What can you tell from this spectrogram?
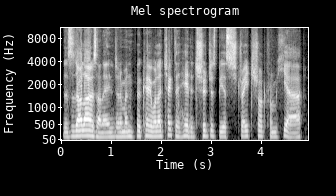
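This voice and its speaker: A man's voice: mid-range voice, little pitch movement, fairly quick, clean tone. A man hosting a gaming video, giving casual gameplay commentary, chatty and self-narrating with wry asides.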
